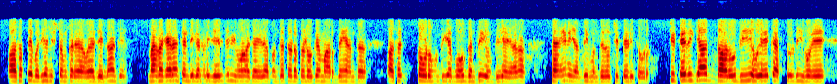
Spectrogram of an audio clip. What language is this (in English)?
Punjabi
